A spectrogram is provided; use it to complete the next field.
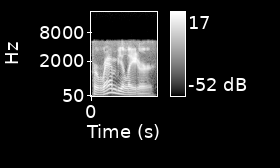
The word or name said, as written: perambulator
